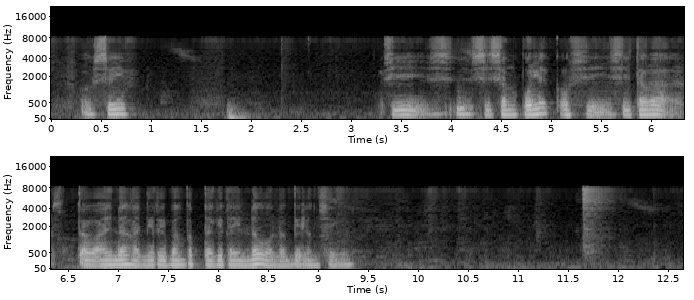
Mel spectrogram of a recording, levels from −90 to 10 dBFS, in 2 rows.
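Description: From the start, the speech carries heavy Opus compression damage: nothing sounds above 8.1 kHz, and the band energy that remains turns grainy and rough where fine detail should be. This points to a low-rate music-mode encode, likely Opus at around 12 kbps.

At 9.33 s, right after "tainau a bil ang", a time-stretched section begins and runs to the end of the clip at 12.66 s. The pace drops to about two-thirds speed while the pitch holds, and the speech drags, likely from software stretching to fit a length.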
